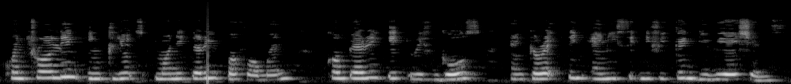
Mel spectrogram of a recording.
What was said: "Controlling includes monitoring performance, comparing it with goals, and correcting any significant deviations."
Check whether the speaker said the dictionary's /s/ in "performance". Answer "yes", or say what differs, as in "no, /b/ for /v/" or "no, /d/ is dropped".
no, /s/ is dropped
